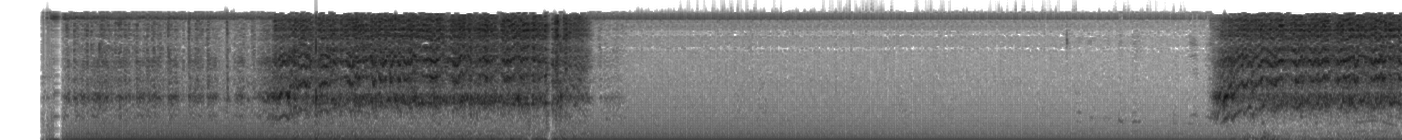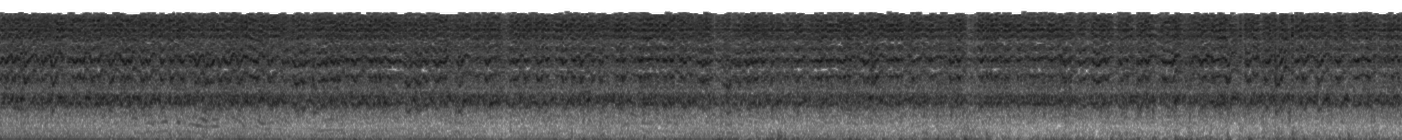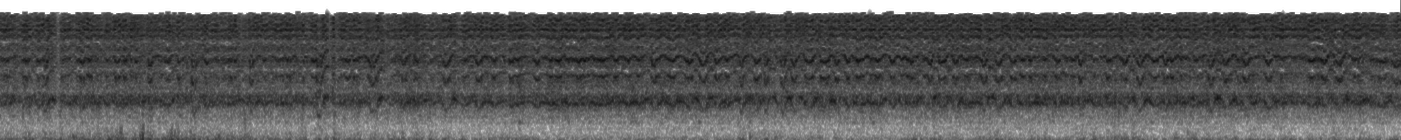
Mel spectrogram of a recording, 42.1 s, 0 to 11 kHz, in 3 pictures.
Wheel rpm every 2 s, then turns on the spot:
10, 60, 220, 50, 0, 0, 140, 230, 220, 230, 230, 220, 230, 240, 230, 230, 230, 220, 220, 230, 230.
none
